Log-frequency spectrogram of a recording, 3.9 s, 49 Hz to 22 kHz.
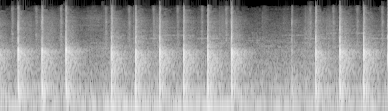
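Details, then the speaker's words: Mallet percussion in manual spinal correction from thoracic vertebra 12 to lumbar 3–4, given for degenerative knee arthritis: rapid sharp wooden taps, about two a second, with brief pauses along the lower back. "이런 돈을 써서 고타 법을 통해서 아"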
